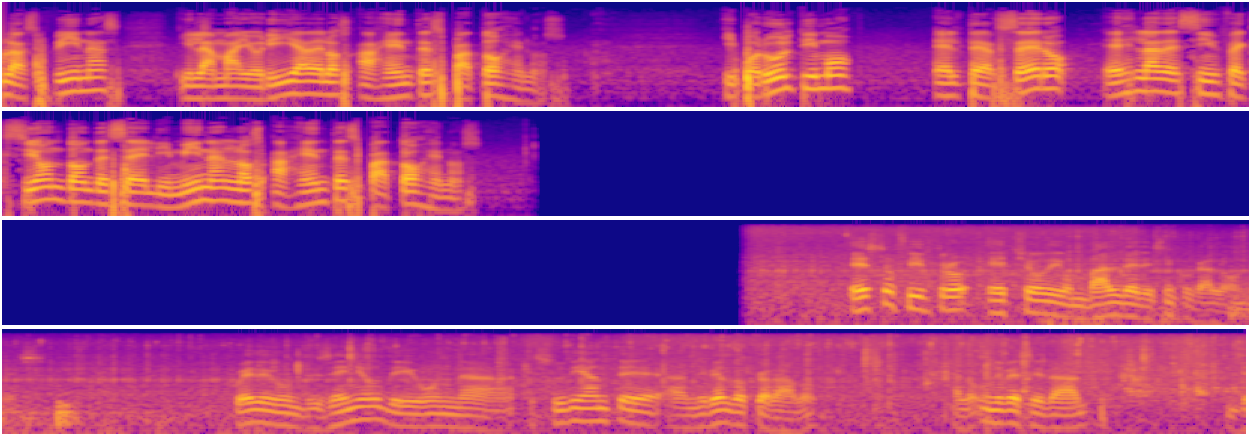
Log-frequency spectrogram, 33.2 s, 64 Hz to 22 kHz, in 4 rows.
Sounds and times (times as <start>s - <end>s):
Speech: 0.0s - 3.8s, 4.8s - 11.6s, 22.3s - 25.2s, 26.5s - 30.4s, 31.3s - 32.3s
Water: 21.6s - 33.2s.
